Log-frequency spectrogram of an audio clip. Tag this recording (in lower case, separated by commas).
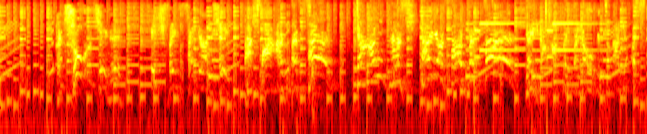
speech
